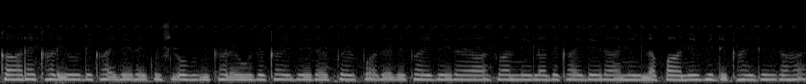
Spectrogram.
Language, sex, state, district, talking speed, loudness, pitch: Hindi, female, Chhattisgarh, Balrampur, 260 wpm, -33 LUFS, 220 Hz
